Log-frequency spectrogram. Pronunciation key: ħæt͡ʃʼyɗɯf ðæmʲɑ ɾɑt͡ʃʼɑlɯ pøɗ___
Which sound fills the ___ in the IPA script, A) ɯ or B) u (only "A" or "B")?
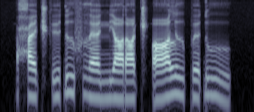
B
